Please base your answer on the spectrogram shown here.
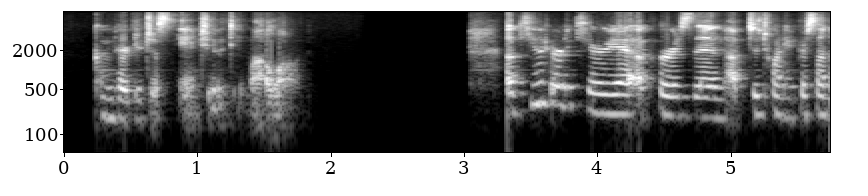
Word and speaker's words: urticaria: So the definition of urticaria is where we have, and it's urticaria, the correct pronunciation for that, we have pruritic erythematous papules or plaques with superficial swelling of the dermis.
